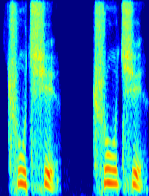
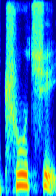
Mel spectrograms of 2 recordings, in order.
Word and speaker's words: 出去: practicing a little bit, 出去. So the pronunciation goes 出 and then 去. It's very confusing, but because it's two U's, but I want you to think of this U as a V, okay?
